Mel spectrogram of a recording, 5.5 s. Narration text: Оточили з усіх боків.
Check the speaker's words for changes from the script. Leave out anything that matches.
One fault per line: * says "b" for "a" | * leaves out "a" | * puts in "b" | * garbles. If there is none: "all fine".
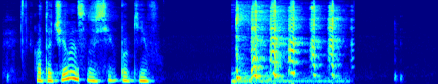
all fine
